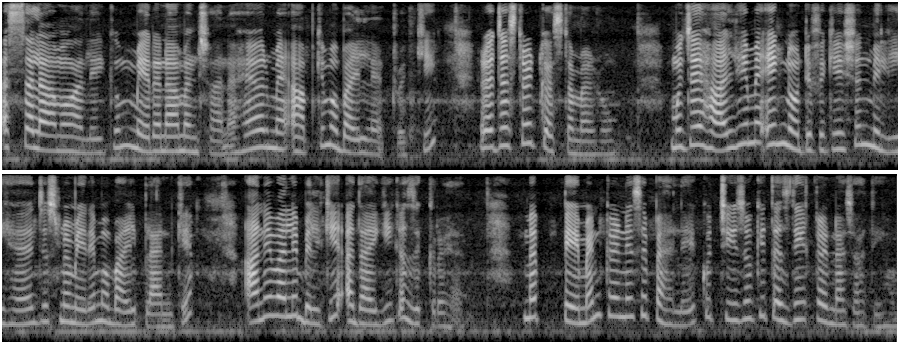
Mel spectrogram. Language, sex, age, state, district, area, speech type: Urdu, female, 18-30, Delhi, North East Delhi, urban, spontaneous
